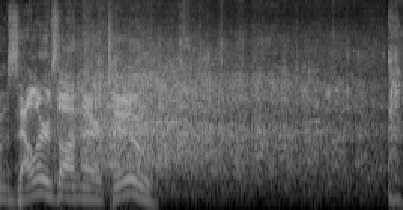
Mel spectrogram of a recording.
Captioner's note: audience laughter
